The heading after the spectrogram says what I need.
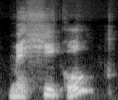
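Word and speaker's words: México: derived from indigenous languages it is like a.j when interval colic meheeco me hey and like an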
